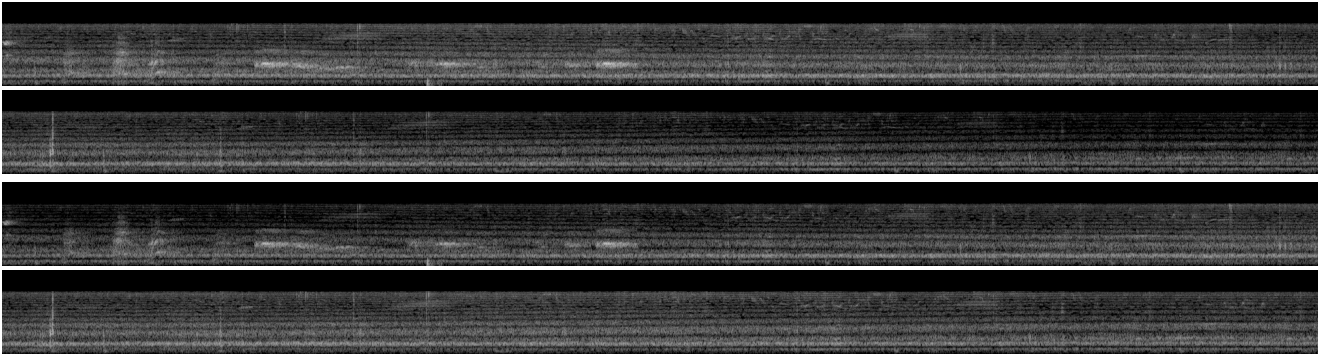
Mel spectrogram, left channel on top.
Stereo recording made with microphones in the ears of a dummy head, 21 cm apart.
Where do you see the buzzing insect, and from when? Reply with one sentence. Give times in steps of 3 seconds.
In this clip you hear the buzzing insect on the left from 0 s, in the centre from 9 s and on the right from 15 s.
